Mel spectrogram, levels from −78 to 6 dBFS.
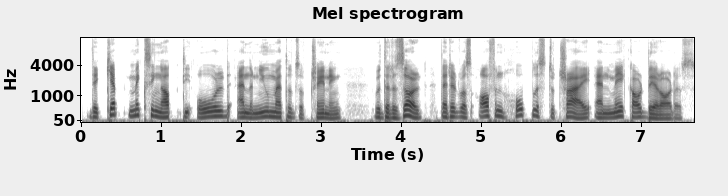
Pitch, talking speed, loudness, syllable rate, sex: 135 Hz, 210 wpm, -21 LUFS, 5.3 syllables/s, male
